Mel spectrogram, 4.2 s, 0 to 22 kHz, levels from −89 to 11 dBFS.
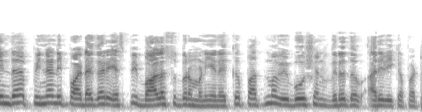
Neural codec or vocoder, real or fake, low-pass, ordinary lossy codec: none; real; none; none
